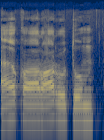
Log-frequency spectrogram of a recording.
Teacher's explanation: Ra yang pertama tebal, ra yang kedua pun tebal. Kerana ra yang pertama berbaris atas, ra yang kedua sukun, yang mana sebelumnya ada satu lagi huruf yang berbaris atas.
